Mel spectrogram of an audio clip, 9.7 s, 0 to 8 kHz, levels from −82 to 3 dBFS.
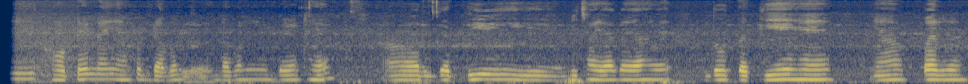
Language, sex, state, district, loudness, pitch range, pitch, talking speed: Hindi, female, Odisha, Sambalpur, -18 LUFS, 160-175 Hz, 170 Hz, 120 wpm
